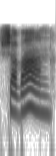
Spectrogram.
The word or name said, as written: Pierre Puvis de Chavannes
